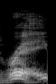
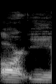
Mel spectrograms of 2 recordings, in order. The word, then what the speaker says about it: Re: The old name for the sun god was Re, which is kind of funny, thinking about sun rays. It was spelled R-E, or usually it's spelled in English, it's spelled R-E.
